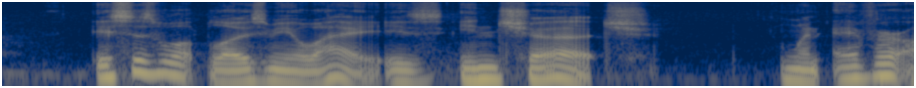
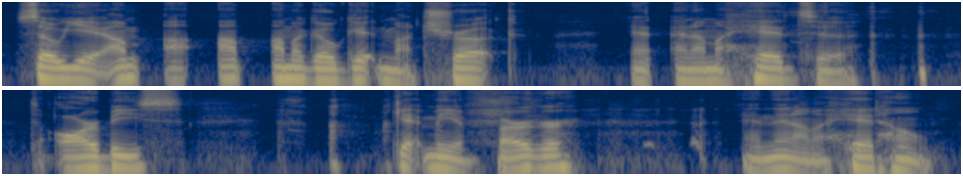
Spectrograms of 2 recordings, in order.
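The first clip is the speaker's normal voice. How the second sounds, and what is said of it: Put-on American accent. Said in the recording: “give us your best American accent... do an American accent... I'm pretty good at it”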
